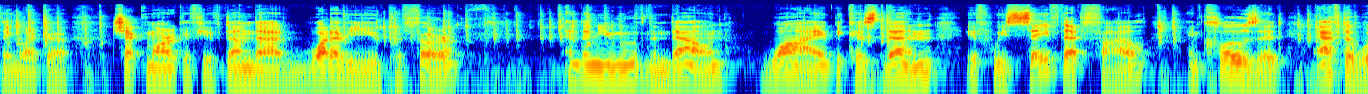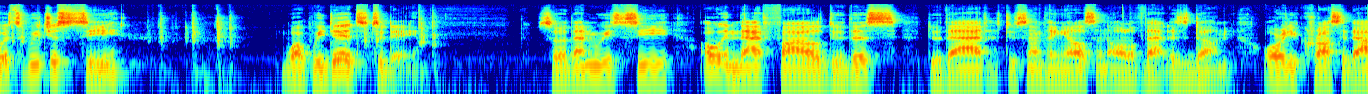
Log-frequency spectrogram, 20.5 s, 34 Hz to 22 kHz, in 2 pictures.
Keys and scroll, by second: 0.0-0.5 typing, 1.7 Escape, 2.1-4.9 typing, 6.4 ctrl+s, 8.6 ctrl+q, 9.3-11.3 typing, 11.8 Tab, 12.5 4, 12.8 Tab, 13.4 Return.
